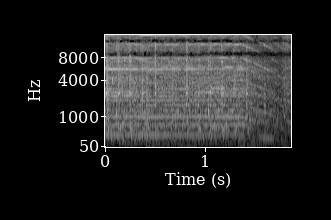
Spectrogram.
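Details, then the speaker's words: Philips LatteGo 3200 coffee machine, repaired and working normally, in service mode testing the grinder motor run empty: steady mid-pitched hum for over a second, then a smooth wind-down with no grinding or rattle; normal. "Yani bu ne demek oluyor ortada kahve suyunun ayarladığımız düğmeye bastığımız zaman yukarıda öğütme motorunu tested kontrol ettik"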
